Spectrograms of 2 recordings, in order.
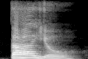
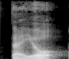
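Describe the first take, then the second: First: "tayo" with long, stressed TA; stress on first syllable. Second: "tayo" with short TA, stressed YO; stress on last syllable. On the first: Teacher contrasting meanings for learners, "tayo" stressed on first syllable. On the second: Teacher contrasting meanings for learners, "tayo" stressed on last syllable. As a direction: land on the final syllable of "tayo". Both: Shown as a demonstration. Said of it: "Stress affects meaning".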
